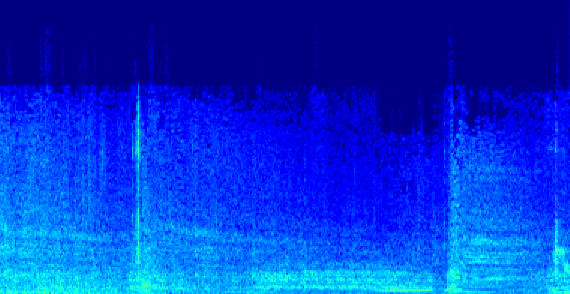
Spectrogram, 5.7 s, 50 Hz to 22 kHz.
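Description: Retro Formula race cars in the video game Automobilista 2 at Montreal '88, passing lapped drivers; a steady high engine drone holds under rising and falling revs, with sharp gear changes near the start and near the end, and no talk.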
